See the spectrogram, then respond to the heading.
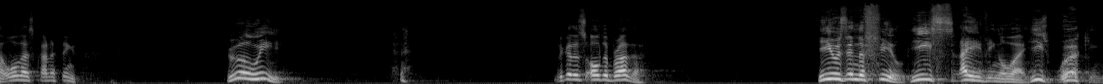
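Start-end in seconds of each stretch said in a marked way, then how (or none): none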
